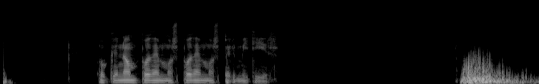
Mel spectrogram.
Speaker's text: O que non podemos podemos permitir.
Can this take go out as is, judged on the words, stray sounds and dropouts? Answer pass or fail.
pass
